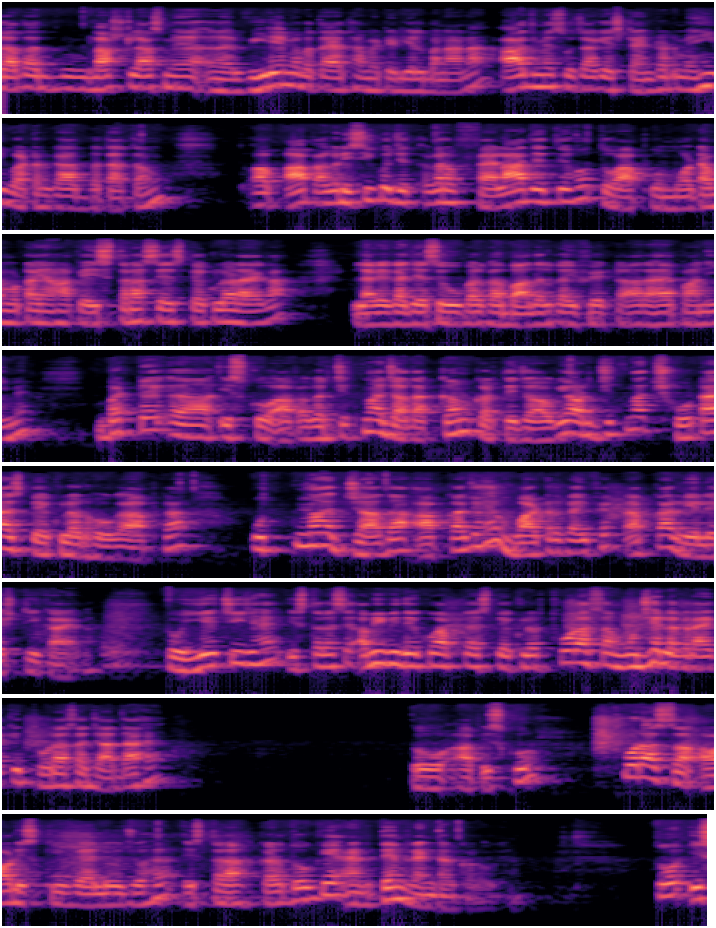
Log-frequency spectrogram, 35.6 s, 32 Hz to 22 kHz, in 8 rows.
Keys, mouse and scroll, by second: 5.3-7.2 drag, 14.7-17.2 drag, 29.7-32.2 drag, 33.9 click.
